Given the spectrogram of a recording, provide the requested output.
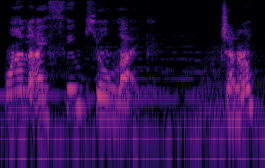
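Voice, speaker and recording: An actress voicing a brisk, pragmatic female leader of a galactic republic in a video game, speaking with informal, persuasive authority. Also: medium pitch, lively intonation, over music, close to an everyday voice. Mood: wry, persuasive. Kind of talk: video game cutscene acting.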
